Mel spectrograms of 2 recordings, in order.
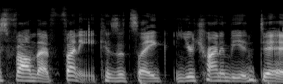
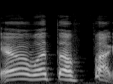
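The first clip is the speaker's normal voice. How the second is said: mock grossed-out reaction; 7 semitones higher, 4 dB louder than usual. Acting own disgusted reaction in dream.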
